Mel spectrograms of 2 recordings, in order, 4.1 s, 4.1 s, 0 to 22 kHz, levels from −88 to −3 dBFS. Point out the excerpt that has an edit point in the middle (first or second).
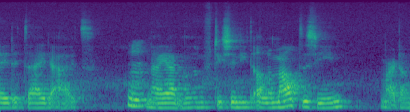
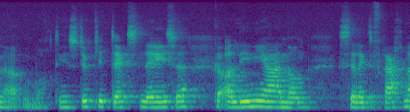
second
